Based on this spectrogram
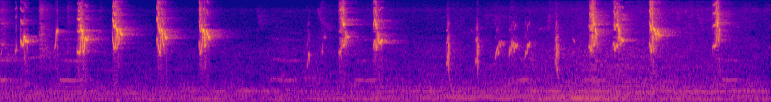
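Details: Black-winged myna singing in an energetic fighting style, delivered as bursts of sharp, high chirps in short clusters separated by brief pauses, with fainter quick notes between the louder phrases.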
